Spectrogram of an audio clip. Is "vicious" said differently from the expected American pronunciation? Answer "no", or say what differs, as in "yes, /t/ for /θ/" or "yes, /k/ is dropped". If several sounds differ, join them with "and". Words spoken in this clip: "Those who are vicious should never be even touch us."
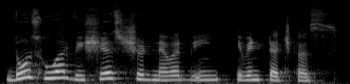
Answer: no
